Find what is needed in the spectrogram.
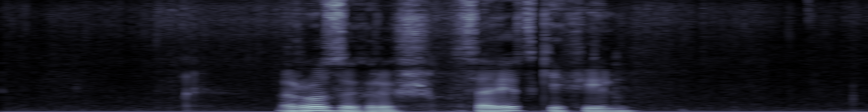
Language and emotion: Russian, neutral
